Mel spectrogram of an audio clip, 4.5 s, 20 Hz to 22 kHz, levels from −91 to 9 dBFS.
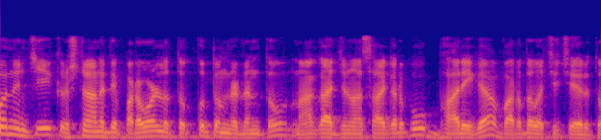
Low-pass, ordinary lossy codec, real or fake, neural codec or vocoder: none; none; fake; codec, 16 kHz, 2 kbps, FunCodec, trained on Chinese and English, 25 frames a second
